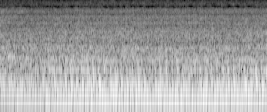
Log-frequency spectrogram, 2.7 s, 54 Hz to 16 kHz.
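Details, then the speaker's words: 2011 Nissan Rogue first started after coolant and transmission refill; deep, lumpy idle with uneven throb and shake from a misfiring cylinder whose coil pack wasn't fully plugged in. "no leaks so I turned off the Nissan because it was running a little rough and I was checking the plugs and I noticed see how this Cap's good this one's not"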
